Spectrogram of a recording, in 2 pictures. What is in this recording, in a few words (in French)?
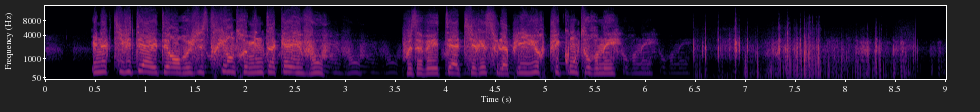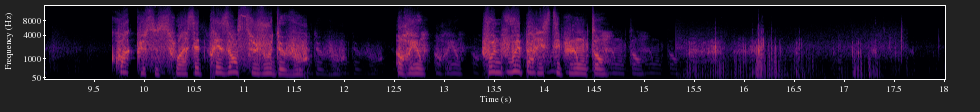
Voix Radio Egalisation; Babel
